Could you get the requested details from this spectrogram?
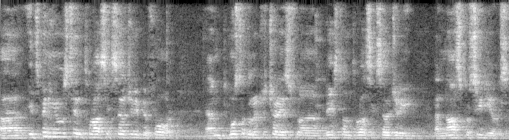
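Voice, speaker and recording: Fairly quick speech in a strong Indian accent, with fairly even intonation, noticeable background noise and audible room echo. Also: man, fairly high pitch for a man. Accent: Indian accent, still strong. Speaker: trauma surgeon. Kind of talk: conference talk. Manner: hesitant, many fillers.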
